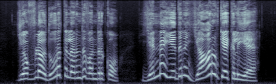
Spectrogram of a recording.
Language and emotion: Tamil, angry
